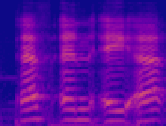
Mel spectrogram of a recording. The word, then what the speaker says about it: FNAF: That's four syllables. That's too much. That's I would shorten it to two syllables. I just say FNAF.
